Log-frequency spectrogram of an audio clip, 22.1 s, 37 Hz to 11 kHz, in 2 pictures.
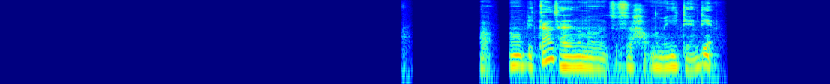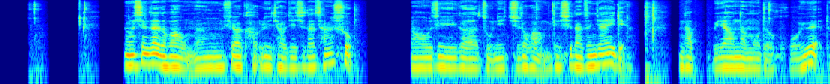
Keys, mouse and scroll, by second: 19.3 KP_1, 19.6 Return.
